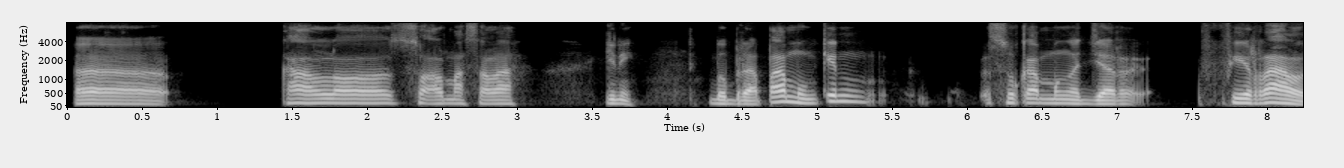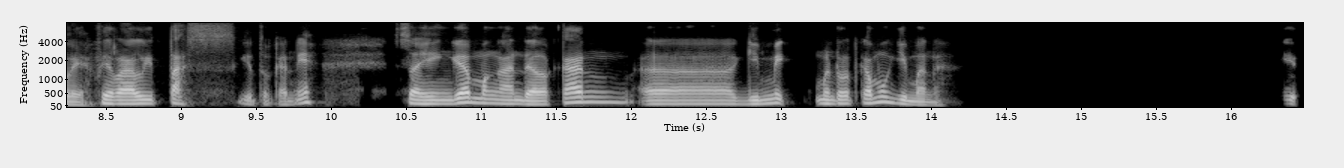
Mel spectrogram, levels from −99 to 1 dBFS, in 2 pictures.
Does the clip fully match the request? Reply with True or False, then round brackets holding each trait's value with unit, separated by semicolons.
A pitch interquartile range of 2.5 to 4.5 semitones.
True (3.6 semitones)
